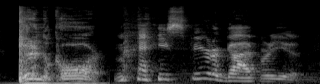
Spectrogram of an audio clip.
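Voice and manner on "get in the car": put-on deep, loud demon voice. Repeating what a man just said, in his demon voice. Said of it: "he went back into his demon voice".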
